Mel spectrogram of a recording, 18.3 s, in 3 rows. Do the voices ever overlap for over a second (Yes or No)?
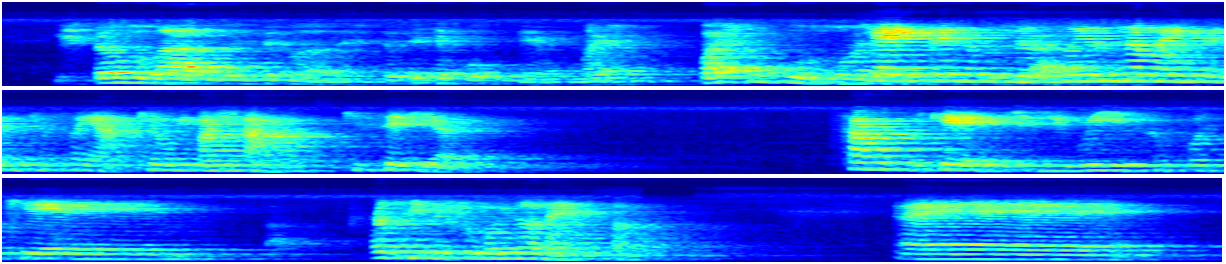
Yes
